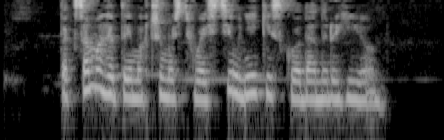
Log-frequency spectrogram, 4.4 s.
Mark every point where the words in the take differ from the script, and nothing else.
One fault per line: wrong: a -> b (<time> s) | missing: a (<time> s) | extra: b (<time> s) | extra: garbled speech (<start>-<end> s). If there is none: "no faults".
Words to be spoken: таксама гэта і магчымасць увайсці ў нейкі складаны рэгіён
no faults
